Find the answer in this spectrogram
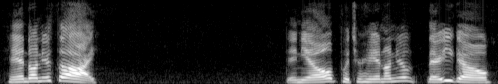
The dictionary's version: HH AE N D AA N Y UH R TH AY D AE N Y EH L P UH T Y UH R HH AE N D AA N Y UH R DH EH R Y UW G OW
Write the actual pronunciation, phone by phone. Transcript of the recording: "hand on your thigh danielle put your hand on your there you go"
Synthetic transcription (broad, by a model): HH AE N D N Y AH R TH AY D AE N Y EH L P UH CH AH R HH AE N D N Y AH R DH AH R Y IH G OW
